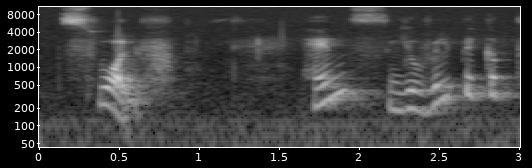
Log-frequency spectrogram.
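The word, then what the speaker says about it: zwölf: that's word that you hear that is the pronunciation so s 11 is elf and 12 is SW so remember the two dots the uml on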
